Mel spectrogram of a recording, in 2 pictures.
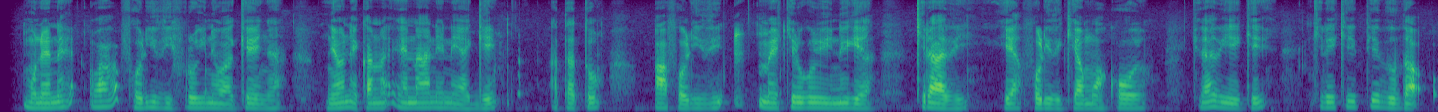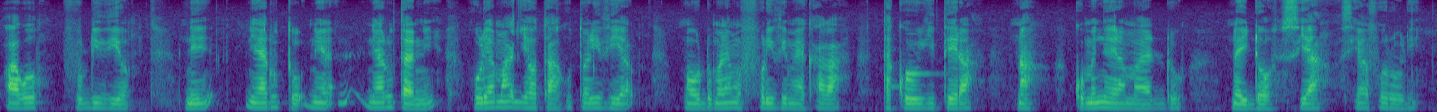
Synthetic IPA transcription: monɛnɛwafɔɾiðifoɾoinewakɛɲaɲɔnɛkanaʔɛnaneneaɡe | atato | afɔɾiðimɛkiɾoɣoɾeineɣeakeɾaði | ɣeafɔɾiðikeamwakɔojo | keɾaðiɣeke | keɾeketieðuðawaɣo | fudiðiɔne | neaɾutoneaɾutani | oɾeamaɣiahɔtaɣotaɾiðia | maodomaɾeamafoɾiðimɛkʰaɣa | takoɣiteɾa | na | komɛɲɛɾamado | naidɔsjasjafoɾoɾi

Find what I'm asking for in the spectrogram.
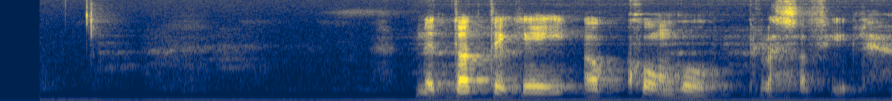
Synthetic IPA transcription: nɛt̪at̪ɛkeiakʰɔŋɡɔprasafḭːla

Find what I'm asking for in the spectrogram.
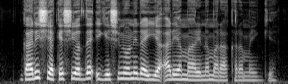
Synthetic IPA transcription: ɡaɾiɕjakeɕjɔðɛʔiɣeɕinwɔneɾaiaʔaɾeamaɾenamaɾakaɾamaiɡe

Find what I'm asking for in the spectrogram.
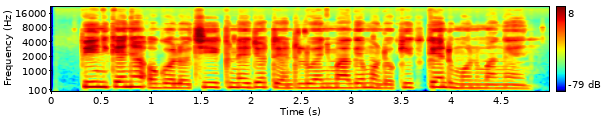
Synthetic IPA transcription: piɲkeɲaʔɔɡɔlɔt͡ʃiknɛd͡ʒɔtendlwɛɲmaɡɛmɔndɔkikːendmonmaŋɛɲ

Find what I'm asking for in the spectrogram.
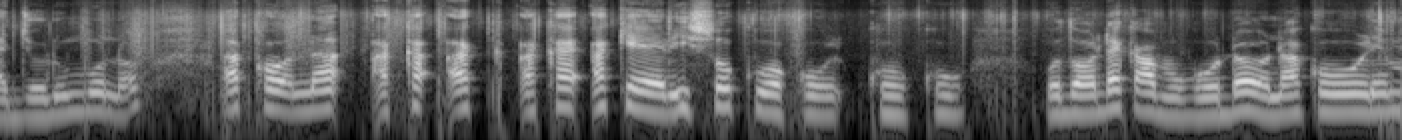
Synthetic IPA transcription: d͡ʒoɾumonɔakɔnakakakɛɾisokwɔkkoko | oðɔːdɛkamoɣoːdɔonakoɾem

